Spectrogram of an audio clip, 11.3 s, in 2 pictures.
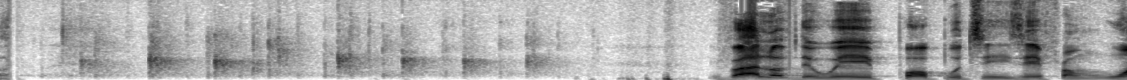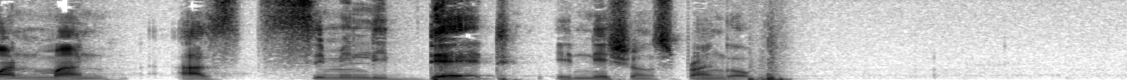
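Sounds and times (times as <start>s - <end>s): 
faint audience clapping during a church sermon: 0.0s - 3.4s
speech: 3.6s - 9.6s.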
